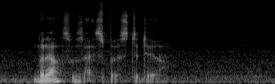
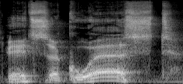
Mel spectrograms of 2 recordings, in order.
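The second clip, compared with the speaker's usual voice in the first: much higher, louder, slow roaring wolf; wolf's roar; 9 semitones higher, 10 dB louder, much slower than usual. Acted. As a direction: bellow it out slow like an offended beast. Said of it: "I can't quite do the voice".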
